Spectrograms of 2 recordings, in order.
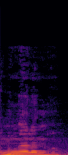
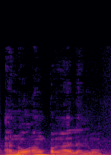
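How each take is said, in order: First: The words merge into a shortened, linked form. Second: Every word is said separately and in full. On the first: This is the everyday spoken way of asking. "everyday communication" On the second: This is the formal way of asking. "kapag formal"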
